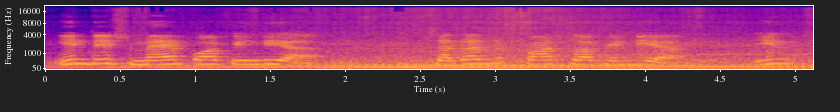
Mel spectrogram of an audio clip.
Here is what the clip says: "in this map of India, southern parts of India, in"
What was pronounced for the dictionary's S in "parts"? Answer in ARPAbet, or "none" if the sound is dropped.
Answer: none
